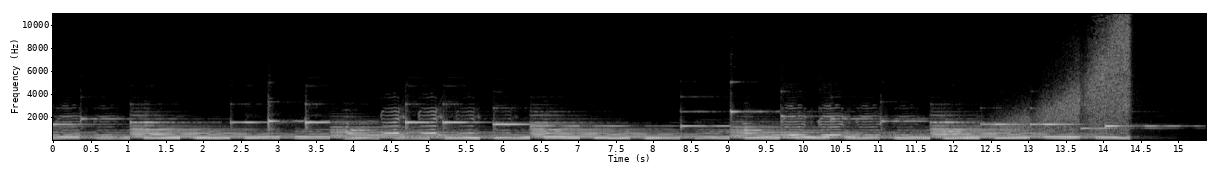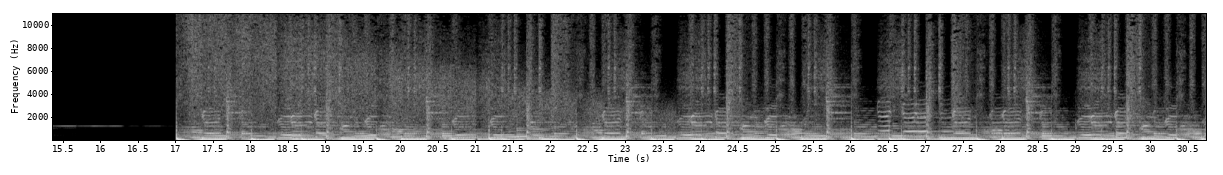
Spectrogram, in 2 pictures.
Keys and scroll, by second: 20.8 ctrl+shift+Tab, 23.1 z, 23.8 g, 24.5 Escape, 27.4 g, 27.8 Escape.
